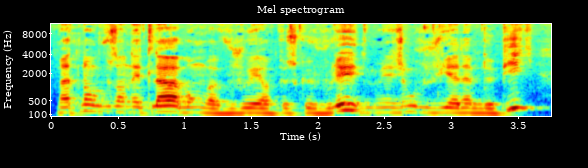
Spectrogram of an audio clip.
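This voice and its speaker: A man's voice: medium pitch, racing, a little mellow. A man explaining bridge card play in an unscripted lesson, hesitant, with many fillers and restarts. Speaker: bridge teacher.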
